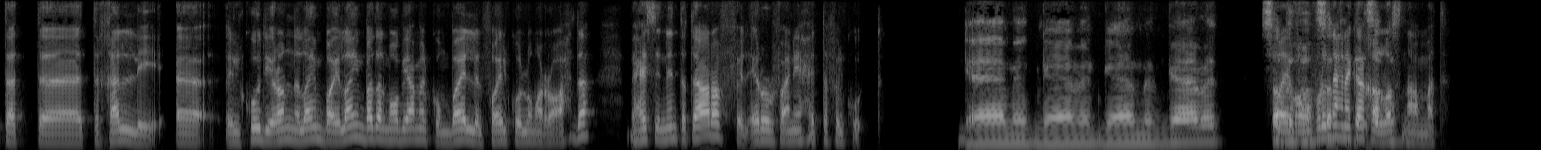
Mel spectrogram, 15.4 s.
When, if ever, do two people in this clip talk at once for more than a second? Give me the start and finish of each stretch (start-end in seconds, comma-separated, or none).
12.7-14.2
